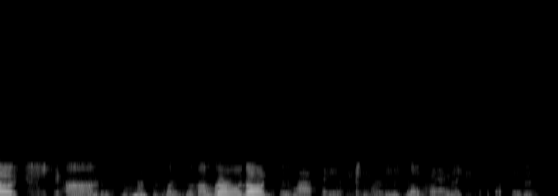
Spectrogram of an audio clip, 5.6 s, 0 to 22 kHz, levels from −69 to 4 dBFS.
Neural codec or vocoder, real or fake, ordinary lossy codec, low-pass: codec, 16 kHz, 0.5 kbps, FreqCodec, larger model; fake; Opus, 32 kbps; 3.6 kHz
